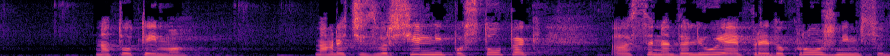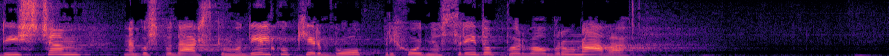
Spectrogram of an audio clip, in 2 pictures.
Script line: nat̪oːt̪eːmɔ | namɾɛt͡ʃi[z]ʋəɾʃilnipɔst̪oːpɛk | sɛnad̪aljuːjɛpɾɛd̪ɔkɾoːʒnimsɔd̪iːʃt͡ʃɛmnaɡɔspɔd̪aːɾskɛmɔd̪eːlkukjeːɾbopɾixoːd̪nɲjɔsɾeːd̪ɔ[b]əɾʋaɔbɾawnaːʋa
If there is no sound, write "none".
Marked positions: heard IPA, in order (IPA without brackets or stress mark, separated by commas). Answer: z, p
